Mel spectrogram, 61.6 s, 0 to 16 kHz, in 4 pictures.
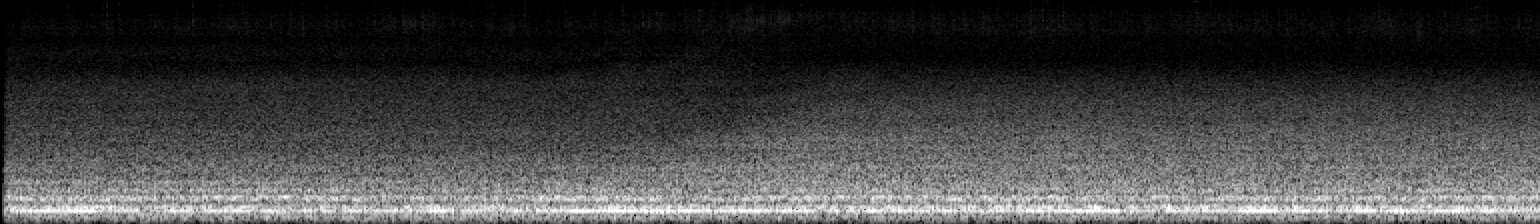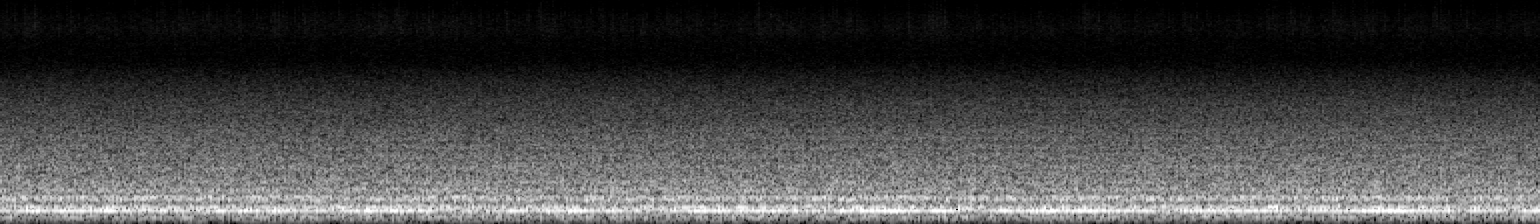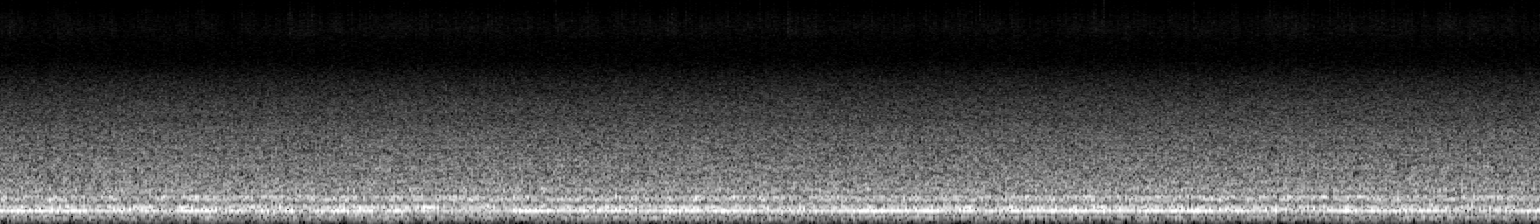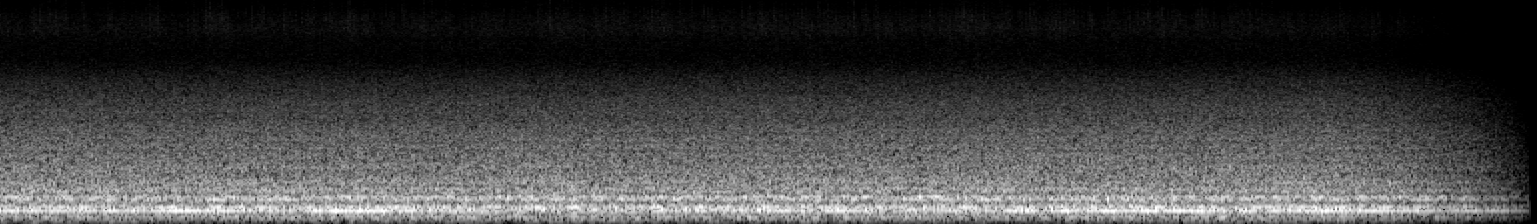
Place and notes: ferry, arrival, funnel at car deck
recorded on night ferry trelleborg - travemuende, august 10 to 11, 2008.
